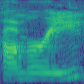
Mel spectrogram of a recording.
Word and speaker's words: Amerii: It looks like it's spelled Amerii, but I have heard it pronounced Amerii, so I'm thinking that is how it is pronounced.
